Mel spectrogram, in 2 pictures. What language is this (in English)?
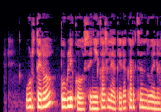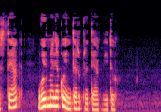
Basque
